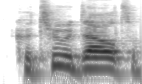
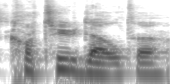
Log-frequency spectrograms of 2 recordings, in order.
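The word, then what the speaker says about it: Couteau Delta: I think it helped coutu Delta by the way first time I've ever seen them um oh it's cotu Delta I do apologize I keep saying it wrong um brilliant amazing display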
